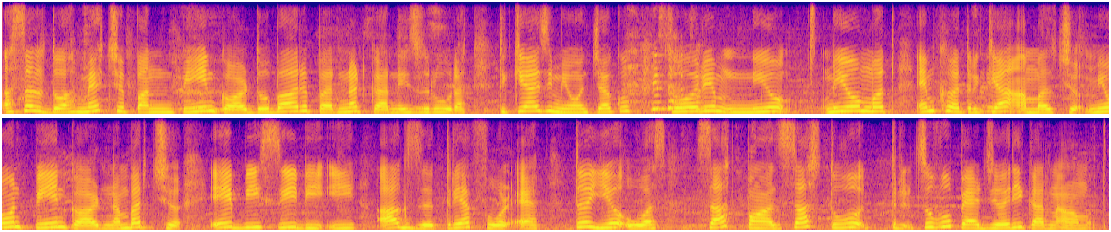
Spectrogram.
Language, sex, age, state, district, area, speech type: Kashmiri, female, 18-30, Jammu and Kashmir, Bandipora, rural, read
